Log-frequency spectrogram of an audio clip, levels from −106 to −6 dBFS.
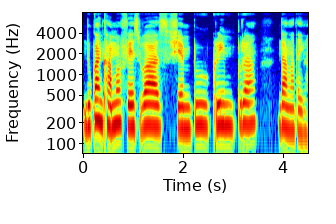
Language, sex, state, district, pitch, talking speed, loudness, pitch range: Wancho, female, Arunachal Pradesh, Longding, 185 Hz, 145 wpm, -18 LUFS, 175-195 Hz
